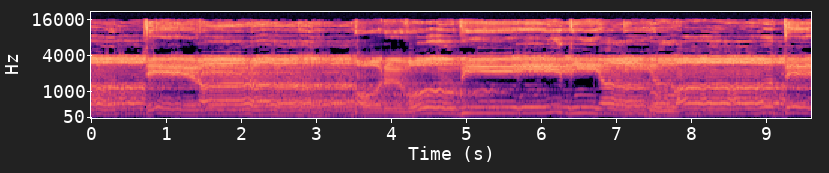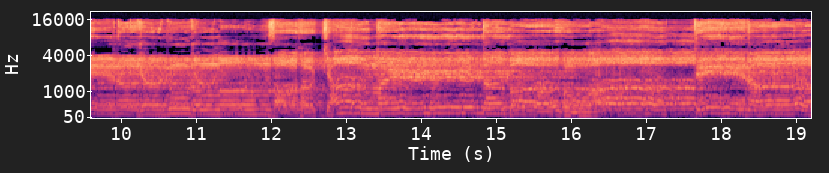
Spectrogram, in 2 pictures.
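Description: A man singing a naat, a devotional poem in praise of the Prophet, in a slow melody with long, wavering held notes.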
